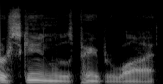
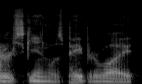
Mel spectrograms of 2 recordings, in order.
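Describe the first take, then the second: First: It is said in a put-on Southern accent. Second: It is said in a plain, unaccented voice.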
